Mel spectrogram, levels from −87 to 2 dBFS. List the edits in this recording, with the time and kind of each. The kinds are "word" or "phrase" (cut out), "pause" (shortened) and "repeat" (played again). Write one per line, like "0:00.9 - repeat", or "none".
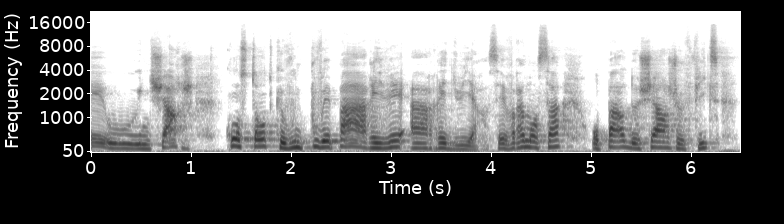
none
